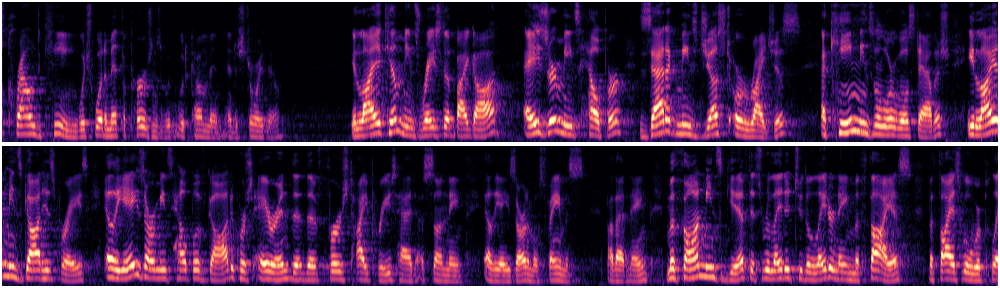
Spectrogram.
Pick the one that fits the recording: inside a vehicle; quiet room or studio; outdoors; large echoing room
large echoing room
